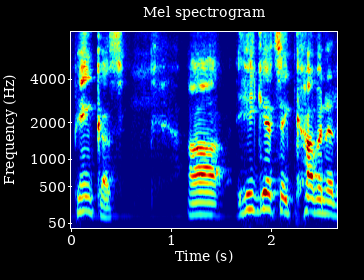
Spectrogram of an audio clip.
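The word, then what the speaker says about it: Phinehas: Eleazar's son and and the Bible says it calls him Phineas but it's actually pronounced Pinkas.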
